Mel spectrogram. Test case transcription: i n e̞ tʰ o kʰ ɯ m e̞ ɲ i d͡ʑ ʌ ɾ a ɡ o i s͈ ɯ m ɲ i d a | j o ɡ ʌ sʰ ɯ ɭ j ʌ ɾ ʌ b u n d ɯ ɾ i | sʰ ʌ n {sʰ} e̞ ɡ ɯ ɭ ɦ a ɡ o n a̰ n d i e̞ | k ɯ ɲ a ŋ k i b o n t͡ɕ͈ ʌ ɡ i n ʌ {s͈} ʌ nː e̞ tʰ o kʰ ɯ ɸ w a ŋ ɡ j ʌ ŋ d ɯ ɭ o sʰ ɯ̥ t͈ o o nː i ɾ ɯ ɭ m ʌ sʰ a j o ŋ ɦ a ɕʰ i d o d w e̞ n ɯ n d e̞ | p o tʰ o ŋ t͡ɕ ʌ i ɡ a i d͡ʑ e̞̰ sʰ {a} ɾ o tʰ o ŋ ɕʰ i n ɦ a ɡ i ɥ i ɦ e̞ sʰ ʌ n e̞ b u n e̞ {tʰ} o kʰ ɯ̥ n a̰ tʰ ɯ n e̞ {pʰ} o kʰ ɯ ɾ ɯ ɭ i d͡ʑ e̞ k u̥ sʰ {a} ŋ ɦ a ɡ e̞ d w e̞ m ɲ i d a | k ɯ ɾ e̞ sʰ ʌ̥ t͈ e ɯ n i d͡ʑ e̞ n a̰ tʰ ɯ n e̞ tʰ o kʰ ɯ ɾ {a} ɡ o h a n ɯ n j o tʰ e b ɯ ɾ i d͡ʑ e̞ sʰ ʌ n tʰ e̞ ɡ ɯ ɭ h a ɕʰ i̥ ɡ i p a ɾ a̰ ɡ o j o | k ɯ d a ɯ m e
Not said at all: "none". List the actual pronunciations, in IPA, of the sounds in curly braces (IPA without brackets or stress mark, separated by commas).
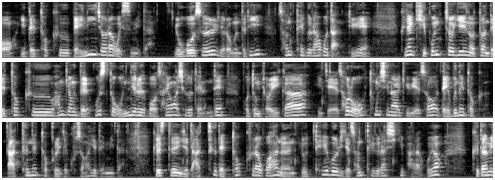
tʰ, t͈, ʌ, tʰ, tʰ, ʌ, a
